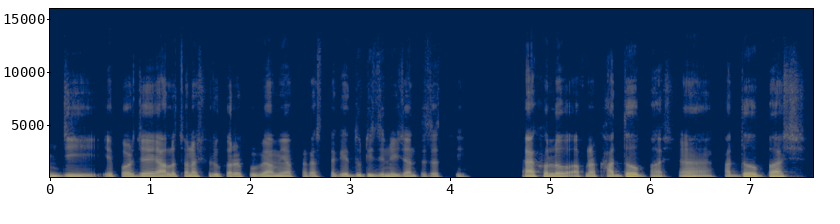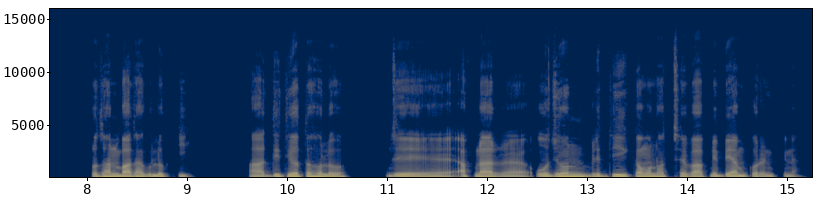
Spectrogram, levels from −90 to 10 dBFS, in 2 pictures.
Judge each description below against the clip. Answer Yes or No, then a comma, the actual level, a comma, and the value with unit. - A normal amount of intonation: Yes, average, 4.5 semitones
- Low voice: Yes, low, 115 Hz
